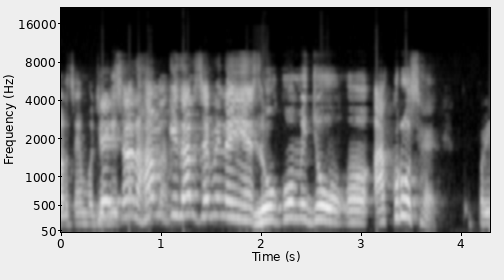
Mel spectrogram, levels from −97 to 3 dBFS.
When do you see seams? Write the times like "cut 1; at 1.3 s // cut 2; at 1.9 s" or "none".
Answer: cut 1; at 1.9 s

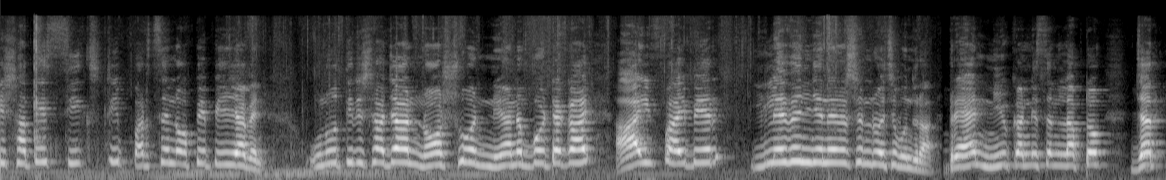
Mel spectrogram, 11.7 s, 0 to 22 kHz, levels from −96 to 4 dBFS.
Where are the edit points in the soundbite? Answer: cut 1; at 9.4 s

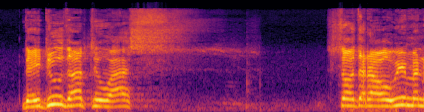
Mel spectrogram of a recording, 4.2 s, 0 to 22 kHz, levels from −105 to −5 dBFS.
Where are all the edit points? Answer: cut 1; at 3.2 s

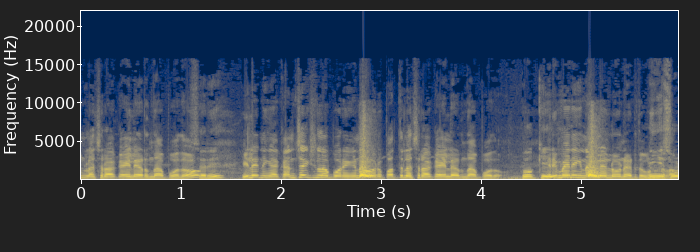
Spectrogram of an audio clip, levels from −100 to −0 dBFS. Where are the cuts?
none

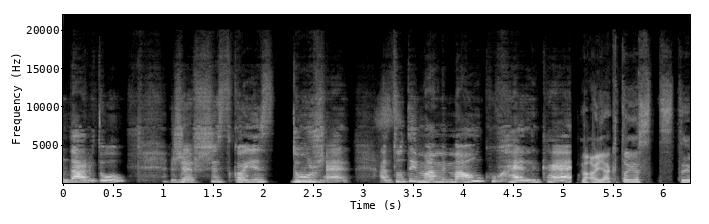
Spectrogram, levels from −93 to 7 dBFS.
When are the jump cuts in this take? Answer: cut 1; at 5.1 s

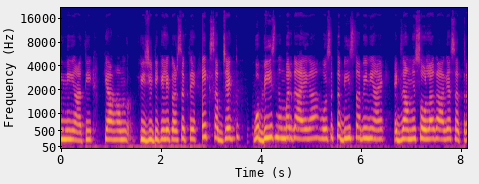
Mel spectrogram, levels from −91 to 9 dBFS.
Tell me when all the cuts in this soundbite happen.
cut 1; at 2.8 s

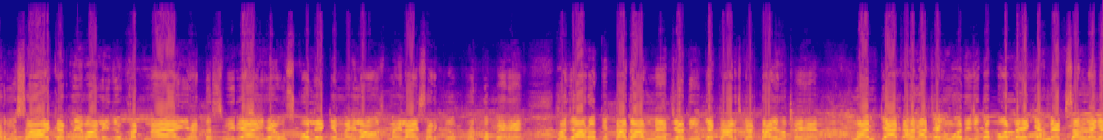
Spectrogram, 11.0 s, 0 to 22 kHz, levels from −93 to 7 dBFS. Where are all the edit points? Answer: none

